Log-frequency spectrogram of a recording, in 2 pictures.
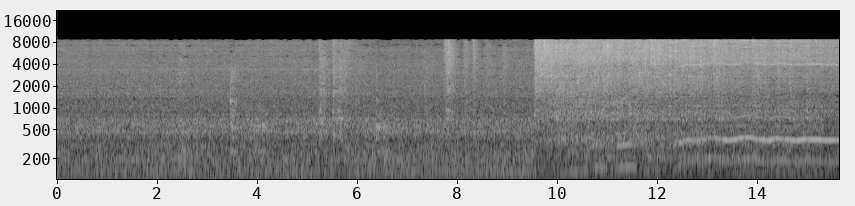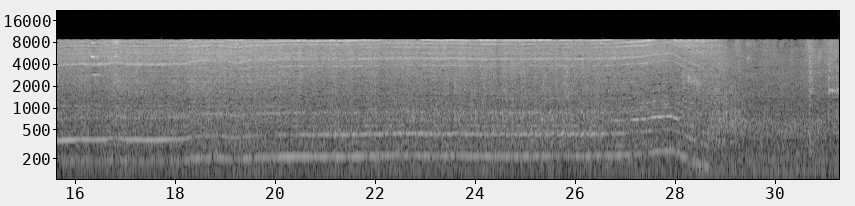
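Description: Commercial countertop blender switching on about a third of the way in and crushing ice and fruit into a smoothie: a loud motor whine that climbs steadily in pitch as the ice breaks down and the load eases, then winds down and stops near the end. Before it starts, a steady background hum with a few light clicks.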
